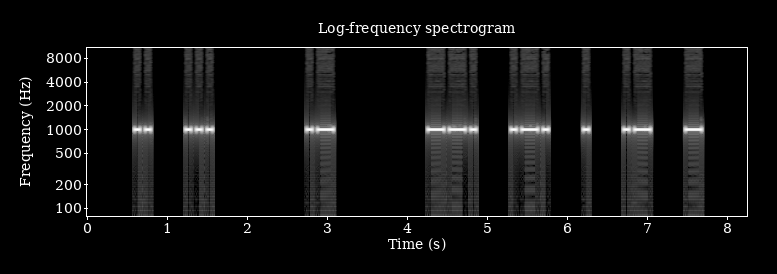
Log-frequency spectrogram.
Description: Morse code, heard as a keyed tone, about 18 wpm, spaced as for 12 wpm, 1000 Hz. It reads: IS A GREAT
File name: qotdfiles / 12wpm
